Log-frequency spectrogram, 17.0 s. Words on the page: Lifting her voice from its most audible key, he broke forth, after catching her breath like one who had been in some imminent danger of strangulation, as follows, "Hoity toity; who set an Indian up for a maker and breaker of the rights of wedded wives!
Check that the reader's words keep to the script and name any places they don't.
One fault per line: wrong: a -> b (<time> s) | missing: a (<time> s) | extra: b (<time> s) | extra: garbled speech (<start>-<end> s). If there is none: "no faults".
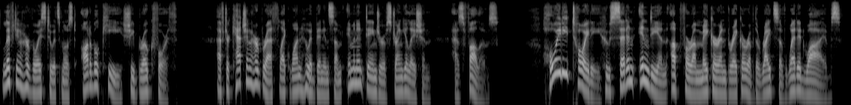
wrong: from -> to (0.9 s)
wrong: he -> she (2.5 s)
